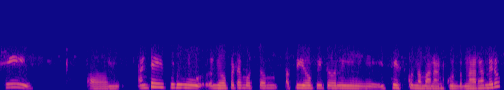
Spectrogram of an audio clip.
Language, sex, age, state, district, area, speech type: Telugu, female, 30-45, Andhra Pradesh, Srikakulam, urban, conversation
